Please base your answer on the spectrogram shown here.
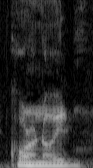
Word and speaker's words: coronoid: be confused with coronoid coronoid rhymes with paranoid and it's in your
